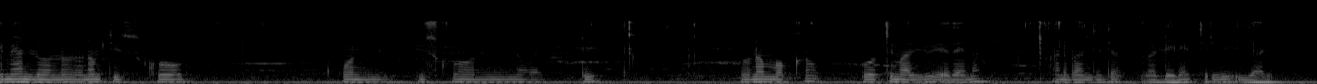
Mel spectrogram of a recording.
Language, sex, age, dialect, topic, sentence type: Telugu, male, 18-24, Telangana, banking, statement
